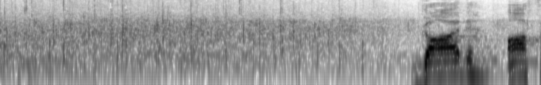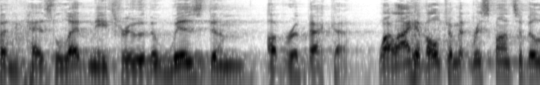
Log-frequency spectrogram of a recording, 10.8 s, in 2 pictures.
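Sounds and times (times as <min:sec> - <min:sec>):
audience clapping: 0:00.0 - 0:06.5
speech: 0:04.1 - 0:10.7.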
